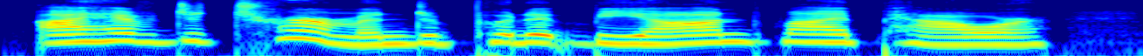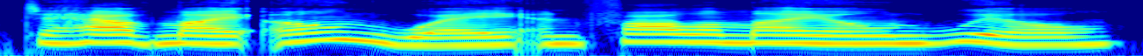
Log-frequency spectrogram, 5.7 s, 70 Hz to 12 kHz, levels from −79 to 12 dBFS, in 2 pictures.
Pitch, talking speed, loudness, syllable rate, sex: 235 Hz, 200 wpm, -19 LUFS, 4.6 syllables/s, female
